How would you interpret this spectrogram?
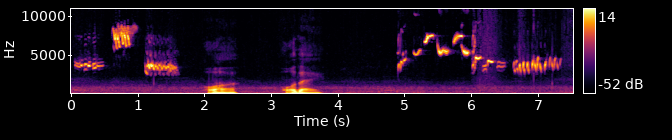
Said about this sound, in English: Analyzing. Oh, that's a robin. Erythacus rubecula. Cheerio, robin.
